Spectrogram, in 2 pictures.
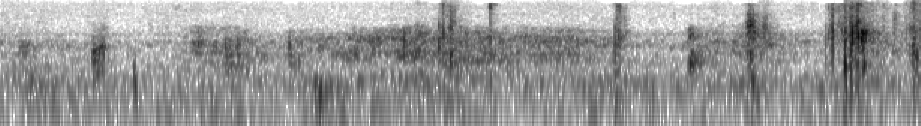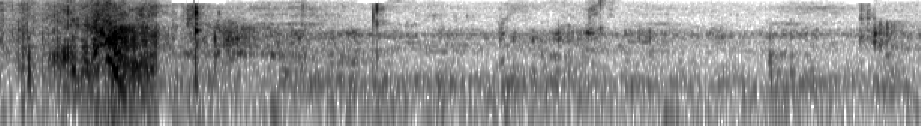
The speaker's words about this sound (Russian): Сейчас я ручки достану минутку.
